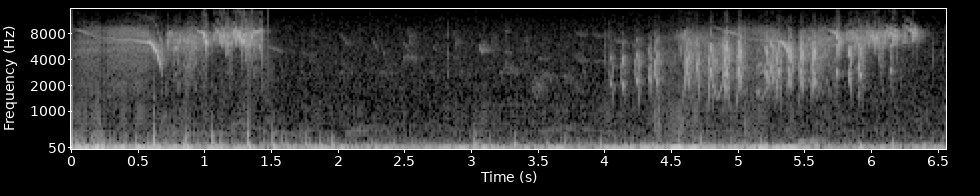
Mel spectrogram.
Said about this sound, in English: Two birds calling.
